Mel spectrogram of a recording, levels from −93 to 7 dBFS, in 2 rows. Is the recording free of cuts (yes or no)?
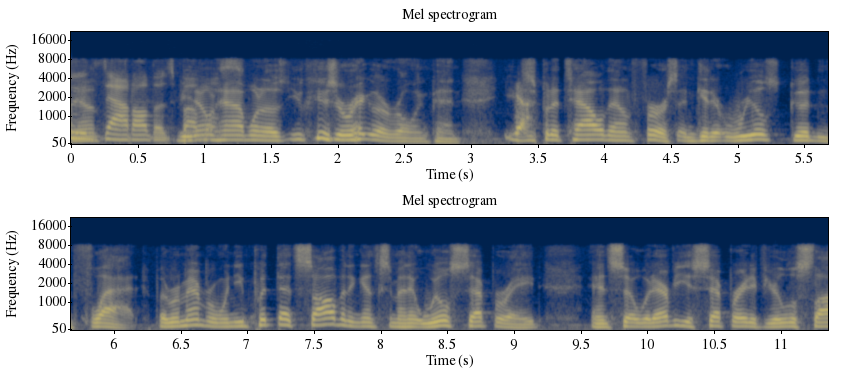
no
